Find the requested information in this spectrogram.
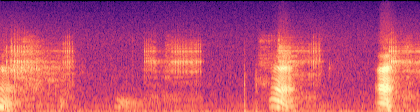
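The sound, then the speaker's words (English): A grand wooden rocking chair creaks as someone sits in it, slow repeated groans, several drawn-out squeaks rising and falling with each rock, a couple sharper and louder than the rest. “Here, sit down in that grand rocking chair there,”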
